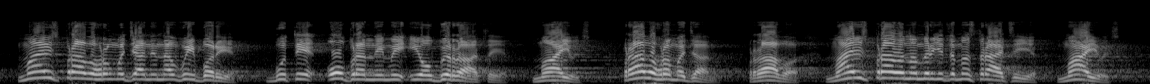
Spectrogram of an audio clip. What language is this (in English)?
Ukrainian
